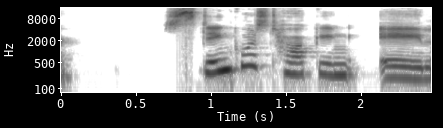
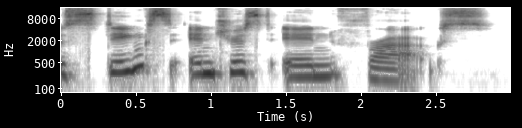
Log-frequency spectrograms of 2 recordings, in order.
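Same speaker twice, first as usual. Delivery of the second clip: slow, deliberate modeling voice; slow and clear; much slower than usual. Shown as a demonstration. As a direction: spell it out slowly for students. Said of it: "use that as our sentence starter".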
